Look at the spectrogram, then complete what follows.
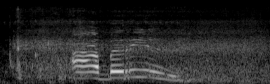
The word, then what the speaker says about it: abril: Abril. Abril. Remember the pronunciation of the A. It's not A-bril, A-bril. Always A.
